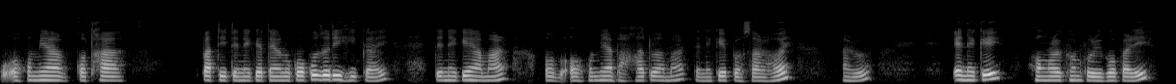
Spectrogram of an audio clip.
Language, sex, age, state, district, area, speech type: Assamese, female, 30-45, Assam, Biswanath, rural, spontaneous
